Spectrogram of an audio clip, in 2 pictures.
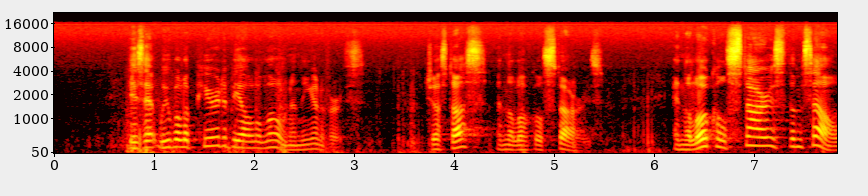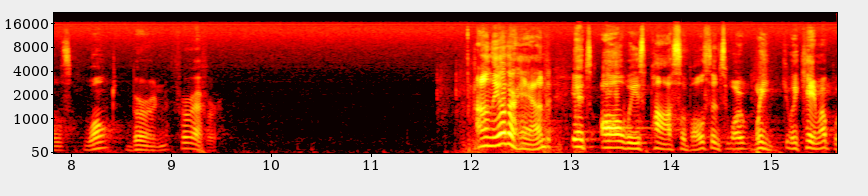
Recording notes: at the second Shulman Lecture of 2008 at the Whitney Humanities Center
